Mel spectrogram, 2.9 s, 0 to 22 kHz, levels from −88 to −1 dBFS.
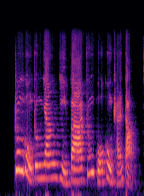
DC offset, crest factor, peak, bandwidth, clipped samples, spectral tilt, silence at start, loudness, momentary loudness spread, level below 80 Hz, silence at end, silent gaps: under 0.1%; 12 dB; -12 dBFS; 12.5 kHz; under 0.1%; -3.5 dB/octave; 0.3 s; -24 LUFS; 5 LU; -66 dBFS; 0.2 s; none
